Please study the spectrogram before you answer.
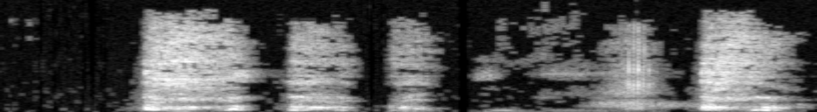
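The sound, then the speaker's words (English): A person coughs during a game session: several harsh, breathy bursts in quick succession, loud and spaced by short gaps, with one lower, rougher burst in the middle. “You're not going to cough all day today, are you? I'm trying not to. I mean, I'm sucking on a cough drop right now.”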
